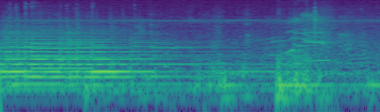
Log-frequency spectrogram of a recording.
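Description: Musicians play a slow tune on instruments.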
